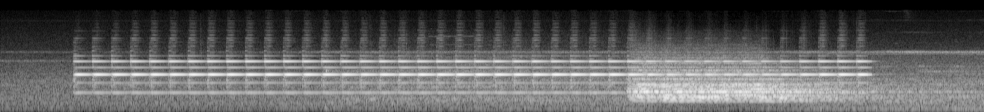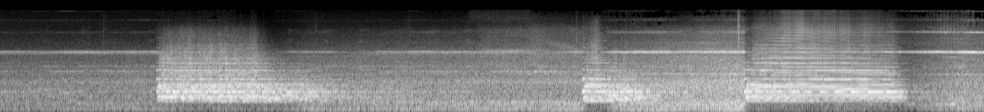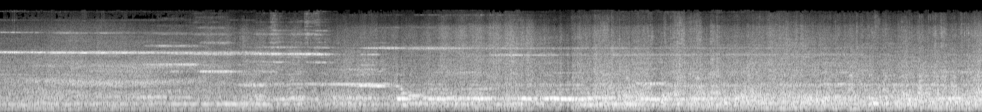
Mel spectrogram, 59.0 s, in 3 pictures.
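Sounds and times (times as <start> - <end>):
train wheel noise: 5.0 - 59.0
locomotive air horn blasts: 12.5 - 16.3, 22.8 - 26.7, 31.3 - 32.8, 34.5 - 37.9
high wheel squeal: 17.5 - 23.0, 26.0 - 34.8, 37.4 - 57.0.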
